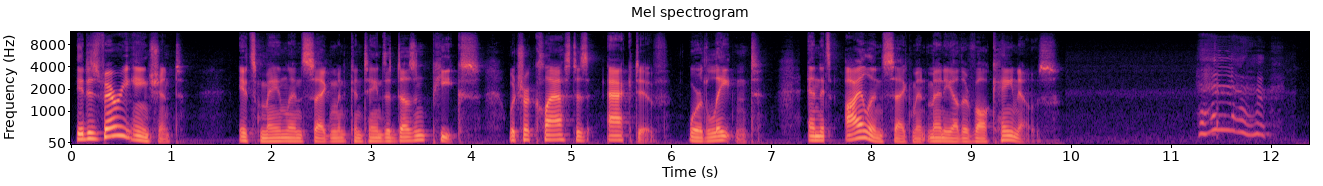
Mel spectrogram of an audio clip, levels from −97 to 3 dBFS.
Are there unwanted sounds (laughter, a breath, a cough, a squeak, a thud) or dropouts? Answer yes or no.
yes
